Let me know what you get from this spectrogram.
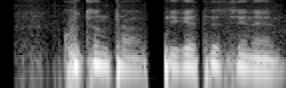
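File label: German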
